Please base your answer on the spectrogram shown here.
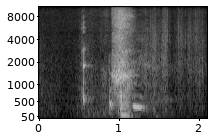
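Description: A short indrawn breath, then one forceful, explosive adult sneeze.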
